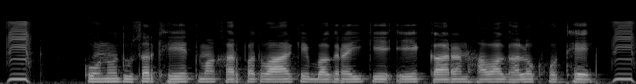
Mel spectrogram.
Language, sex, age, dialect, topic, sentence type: Chhattisgarhi, male, 18-24, Eastern, agriculture, statement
